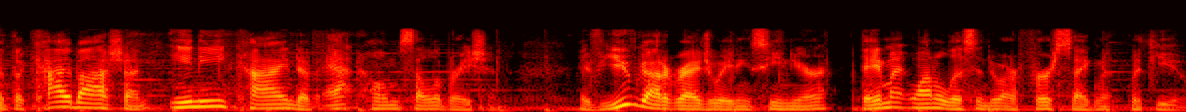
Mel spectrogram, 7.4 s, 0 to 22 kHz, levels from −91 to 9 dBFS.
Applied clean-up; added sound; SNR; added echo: none; none; none; none.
